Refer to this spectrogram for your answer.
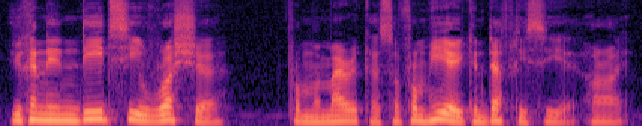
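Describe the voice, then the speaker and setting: A man casually reading a book aloud and commenting on it, thinking out loud as he looks things up. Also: on the high side, fast talker, no room sound, studio quality. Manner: thinking aloud while searching maps and videos, loose and chatty.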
